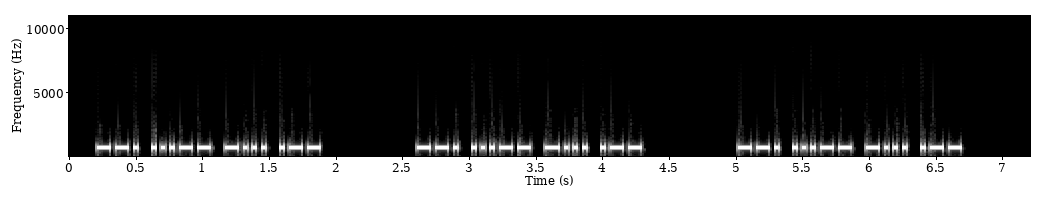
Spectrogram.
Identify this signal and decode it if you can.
Morse code, heard as a keyed tone, about 34 wpm, 700 Hz. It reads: G3BW G3BW G3BW
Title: DXCC-100 Call Signs - 4 Characters - Repeated 3x - 35wpm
